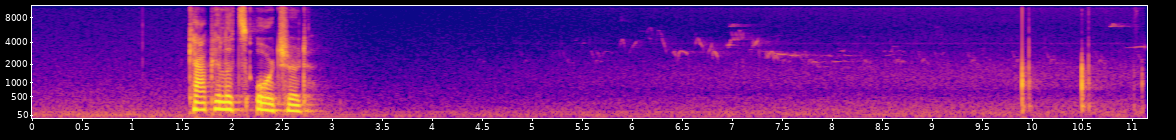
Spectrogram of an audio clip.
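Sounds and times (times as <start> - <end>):
speech: 1.6 - 2.9
songbird chirping and warbling at dawn: 5.1 - 11.1.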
